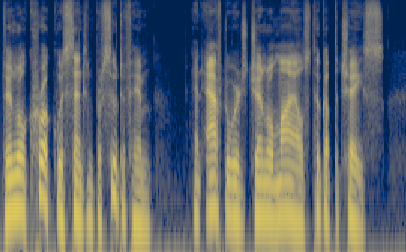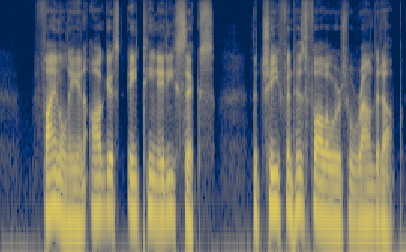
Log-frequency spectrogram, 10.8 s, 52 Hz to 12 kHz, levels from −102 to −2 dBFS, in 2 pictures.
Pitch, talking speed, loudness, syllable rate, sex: 115 Hz, 165 wpm, -23 LUFS, 5.5 syllables/s, male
